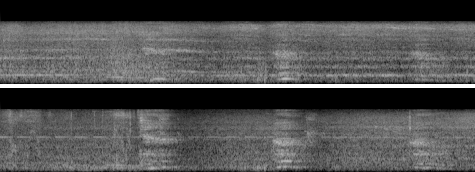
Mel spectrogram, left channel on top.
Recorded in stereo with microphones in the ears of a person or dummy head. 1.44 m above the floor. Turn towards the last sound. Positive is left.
turn(degrees=50)  # may be behind; listen again after turning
